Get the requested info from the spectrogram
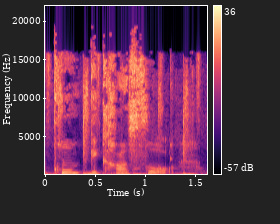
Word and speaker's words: Comme des Garçons: The first one is about the Japanese fashion brand Comme des Garçons.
